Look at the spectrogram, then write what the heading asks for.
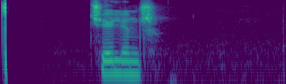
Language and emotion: Russian, neutral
